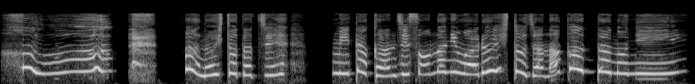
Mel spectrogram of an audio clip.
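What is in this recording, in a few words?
BREAK, Japanese, Voice; Lewis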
